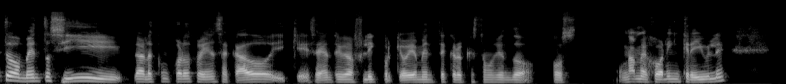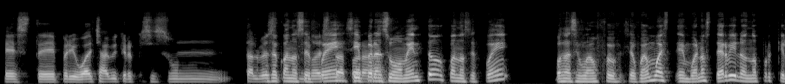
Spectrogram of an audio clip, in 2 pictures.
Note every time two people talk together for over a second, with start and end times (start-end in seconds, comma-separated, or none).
10.5-11.8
